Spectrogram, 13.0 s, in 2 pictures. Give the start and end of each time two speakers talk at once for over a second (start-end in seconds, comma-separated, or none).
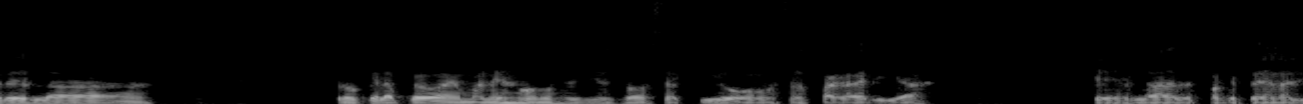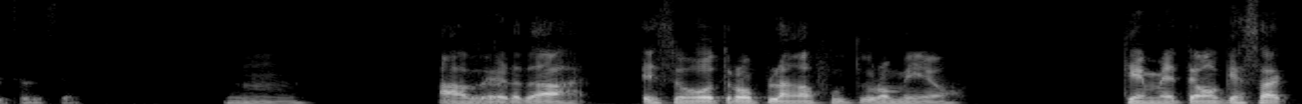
none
